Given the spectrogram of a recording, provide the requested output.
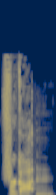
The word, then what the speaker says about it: forgotten: in words like button forgotten and certain here the rule is if t comes between vowels and the t is unstressed and the end of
